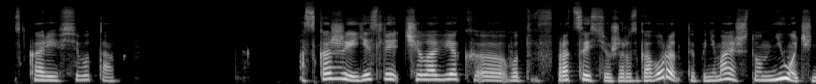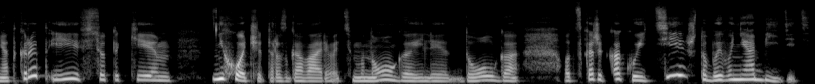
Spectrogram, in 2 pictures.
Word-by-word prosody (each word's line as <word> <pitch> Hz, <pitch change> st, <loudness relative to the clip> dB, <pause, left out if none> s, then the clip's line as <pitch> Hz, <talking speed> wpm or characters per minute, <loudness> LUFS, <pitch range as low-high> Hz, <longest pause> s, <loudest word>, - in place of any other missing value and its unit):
Скорее 190 Hz, -3 st, 0 dB
всего, 205 Hz, +4 st, -6 dB
так. 170 Hz, -5 st, -11 dB, 1.7 s
А -, -, -6 dB
скажи, 260 Hz, 0 st, +3 dB
если 225 Hz, +4 st, +2 dB
человек, 225 Hz, +1 st, +2 dB
э, 180 Hz, -2 st, 0 dB
вот 180 Hz, -3 st, -4 dB
в 165 Hz, -, -18 dB
процессе 200 Hz, -4 st, +2 dB
уже 165 Hz, +1 st, -2 dB
разговора 180 Hz, -, +3 dB
ты 180 Hz, -, -9 dB
понимаешь, 200 Hz, +8 st, +1 dB
что 200 Hz, -, -6 dB
он 195 Hz, 0 st, -1 dB
не 255 Hz, +5 st, +9 dB
очень 160 Hz, -, +5 dB
открыт 265 Hz, -, 0 dB
и 245 Hz, +4 st, 0 dB
всё-таки 205 Hz, -2 st, -5 dB, 0.5 s
не 250 Hz, +2 st, +8 dB
хочет 170 Hz, -10 st, 0 dB
разговаривать 155 Hz, -1 st, -5 dB
много 165 Hz, +2 st, -1 dB
или 155 Hz, 0 st, -5 dB
долго. 170 Hz, -1 st, -4 dB, 0.4 s
Вот 170 Hz, -1 st, -7 dB
скажи, 230 Hz, -1 st, -3 dB
как 245 Hz, -3 st, -2 dB
уйти, 265 Hz, -, 0 dB
чтобы 200 Hz, -, -2 dB
его 205 Hz, +1 st, -1 dB
не 225 Hz, 0 st, +4 dB
обидеть? 200 Hz, -, -4 dB
195 Hz, 130 wpm, -19 LUFS, 165-225 Hz, 1.7 s, не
